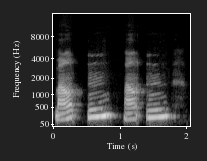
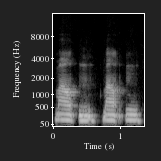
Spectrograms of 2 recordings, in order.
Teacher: do a very short end and then another short end so i'm going to close off with the t mount mountain but i'm just going to keep my tongue in that end position and make a little break between them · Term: stop t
